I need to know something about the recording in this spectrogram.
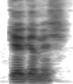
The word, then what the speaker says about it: Gilgamesh: middle of the name so it says it's gear like mesh so you we're just taking out the g uh that's in the middle of the name gilgamesh i think i said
